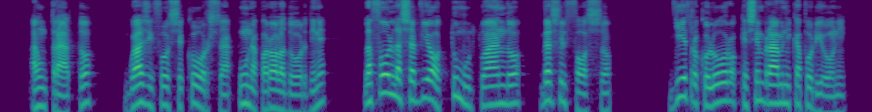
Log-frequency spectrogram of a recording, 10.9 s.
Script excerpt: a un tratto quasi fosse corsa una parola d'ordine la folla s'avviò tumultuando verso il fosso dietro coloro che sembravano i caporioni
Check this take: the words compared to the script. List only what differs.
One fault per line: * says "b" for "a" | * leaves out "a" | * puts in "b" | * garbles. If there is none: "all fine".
all fine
